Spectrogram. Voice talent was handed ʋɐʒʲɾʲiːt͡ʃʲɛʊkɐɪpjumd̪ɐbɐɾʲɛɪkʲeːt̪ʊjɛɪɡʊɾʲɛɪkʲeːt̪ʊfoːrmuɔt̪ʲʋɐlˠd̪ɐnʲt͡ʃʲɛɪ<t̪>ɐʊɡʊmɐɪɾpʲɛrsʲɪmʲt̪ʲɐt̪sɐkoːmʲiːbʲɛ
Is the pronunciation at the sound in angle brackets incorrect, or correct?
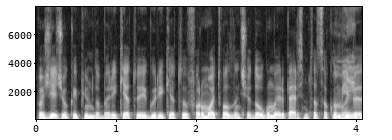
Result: incorrect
